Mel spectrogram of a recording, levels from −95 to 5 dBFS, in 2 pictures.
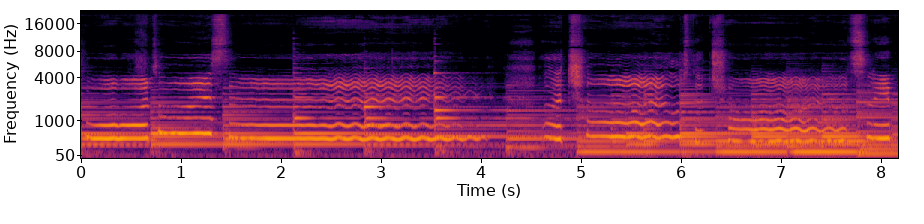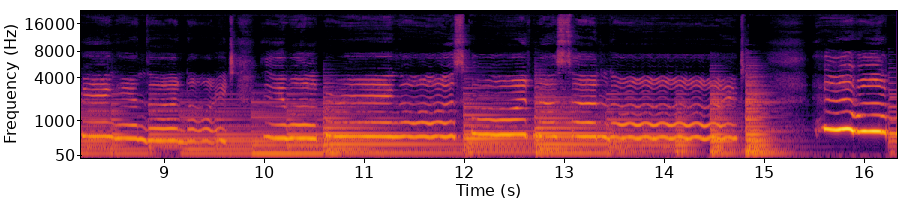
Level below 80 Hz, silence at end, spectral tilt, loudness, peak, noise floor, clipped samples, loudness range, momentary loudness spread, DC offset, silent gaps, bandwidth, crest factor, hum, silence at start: -48 dBFS; 0 s; -6 dB/octave; -20 LUFS; -2 dBFS; -41 dBFS; under 0.1%; 3 LU; 9 LU; under 0.1%; none; over 20 kHz; 18 dB; none; 0 s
